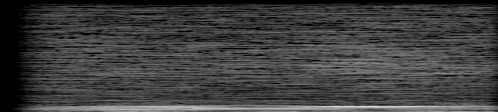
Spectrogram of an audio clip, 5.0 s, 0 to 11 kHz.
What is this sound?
Stretched Metal Rub 2
A time-stretched sample of a nickel shower grate resonating by being rubbed with a wet finger. Originally recorded with a Zoom H2 using the internal mics.
fx, nickel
